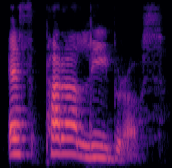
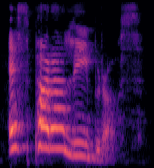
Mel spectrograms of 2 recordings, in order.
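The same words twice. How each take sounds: First: Said in the usual way. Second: Bright call-out. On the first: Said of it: "teacher repeats prompt". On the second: Shown as a demonstration. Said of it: "teacher reads prompt twice".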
